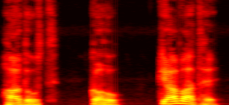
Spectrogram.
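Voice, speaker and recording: A man playing a gentle, anxious village woodcutter in a cartoon story, speaking earnestly and hesitantly. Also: medium pitch, lively intonation, unhurried, husky, dry recording, studio quality. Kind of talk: scripted Hindi cartoon story dialogue. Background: background music.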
